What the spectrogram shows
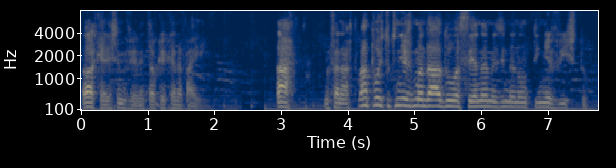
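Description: A man's voice: fairly high pitch, lively intonation, normal speed, a bit bright, faint music behind. A young man with a European Portuguese accent chatting casually as a live stream co-host, slangy and full of swearing.

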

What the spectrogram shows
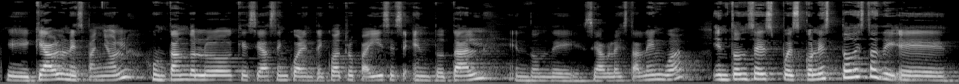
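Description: A woman's voice: medium pitch, a little mellow. A woman co-hosting a Spanish-learning podcast, chatty and thinking aloud with many fillers and restarts. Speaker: Spanish teacher and podcast co-host. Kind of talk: casual podcast conversation.

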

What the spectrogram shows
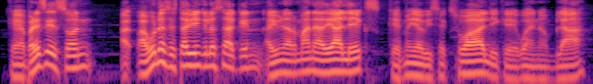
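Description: A man co-hosting a casual film-review podcast, chatty and lively. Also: medium pitch, fairly quick, faint music behind. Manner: lively, chatty, mimics voices mockingly. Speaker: podcast co-host.

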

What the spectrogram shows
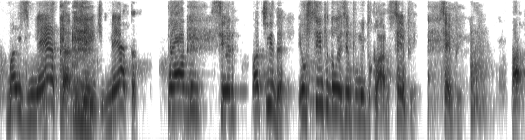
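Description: The audio is lo-fi with a little hiss or hum, carrying a high, darkish male voice with a Brazilian Portuguese accent. He hosts a motivational live stream for followers, speaking emphatically and repetitively and swearing freely.

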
